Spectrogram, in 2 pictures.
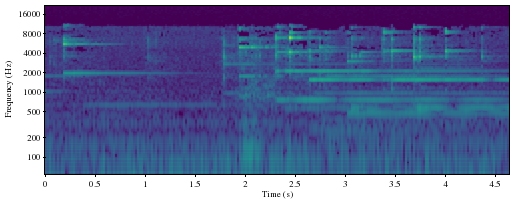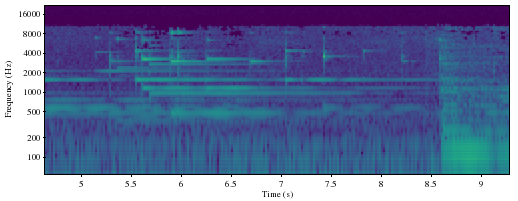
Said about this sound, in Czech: Prosto evo tu je kristal koji pravi zvuk, vidiš? Vidiš? I prosto udaranjem, kontaktom u stvari u ovu skalu, on pravi zvuk. Ovo je vazduh.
